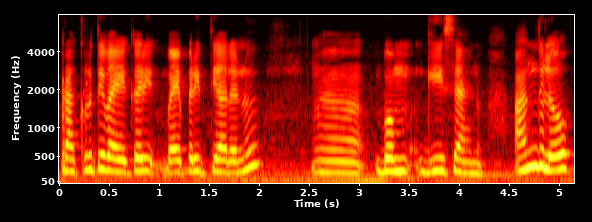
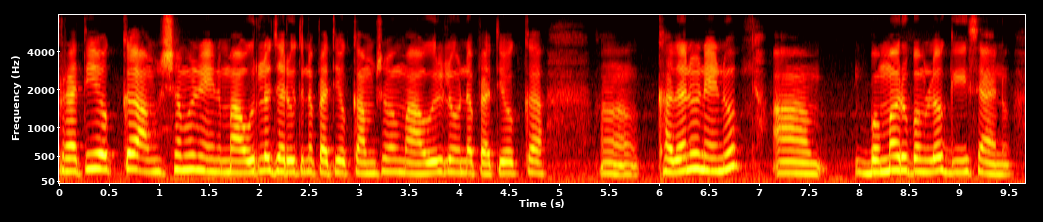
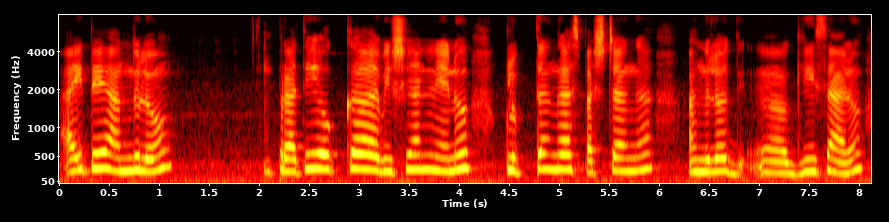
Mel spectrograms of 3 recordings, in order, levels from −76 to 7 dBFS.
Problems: none marked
